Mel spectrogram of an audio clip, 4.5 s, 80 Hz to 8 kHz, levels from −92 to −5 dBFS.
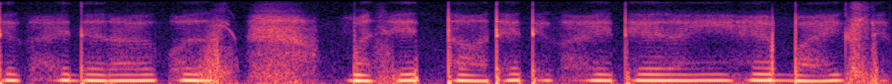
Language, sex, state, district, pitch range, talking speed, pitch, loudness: Urdu, female, Bihar, Kishanganj, 200-210 Hz, 150 wpm, 205 Hz, -21 LUFS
